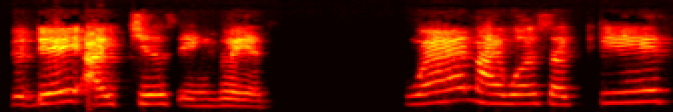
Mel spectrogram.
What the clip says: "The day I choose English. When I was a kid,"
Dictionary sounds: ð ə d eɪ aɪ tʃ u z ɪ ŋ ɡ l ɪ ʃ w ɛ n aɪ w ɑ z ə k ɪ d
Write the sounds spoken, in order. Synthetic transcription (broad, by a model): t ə d eɪ aɪ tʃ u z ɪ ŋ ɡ l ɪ s w ɛ n aɪ w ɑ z ə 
